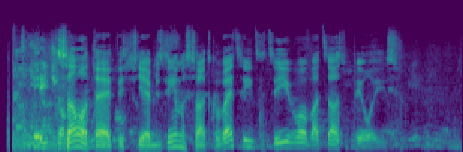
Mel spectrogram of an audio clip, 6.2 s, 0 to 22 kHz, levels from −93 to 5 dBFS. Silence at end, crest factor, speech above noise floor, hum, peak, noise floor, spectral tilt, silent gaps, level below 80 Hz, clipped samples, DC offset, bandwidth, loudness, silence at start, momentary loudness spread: 0.6 s; 24 dB; 28 dB; none; -2 dBFS; -52 dBFS; -4 dB/octave; none; -62 dBFS; under 0.1%; under 0.1%; 10.5 kHz; -24 LUFS; 0.1 s; 15 LU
